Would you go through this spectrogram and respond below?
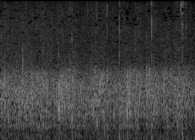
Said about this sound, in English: I want to welcome both of our campuses, our campus here at Noonan and our campus at LaGrange. I want both campuses. Can you give each other a big round of applause this morning?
